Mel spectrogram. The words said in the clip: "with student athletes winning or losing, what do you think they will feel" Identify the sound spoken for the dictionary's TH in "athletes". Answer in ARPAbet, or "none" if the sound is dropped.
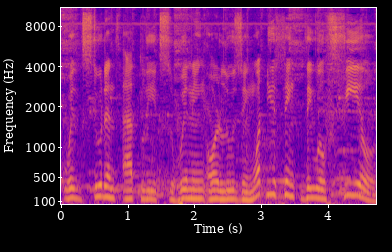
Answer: T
